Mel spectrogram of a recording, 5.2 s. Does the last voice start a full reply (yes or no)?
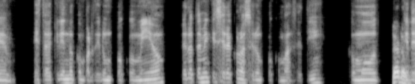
no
